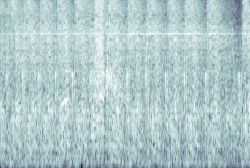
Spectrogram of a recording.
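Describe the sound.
Rapid machine-gun fire, used as a gunshot sound effect in a beat, rattles without pause as one dense, loud stream of many shots from start to end.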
